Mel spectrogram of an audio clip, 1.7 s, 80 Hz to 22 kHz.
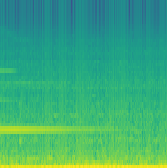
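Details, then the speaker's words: BMW E39 after the fix for a no-start and rough running with code P0335: it starts right up and holds a deep, steady, even idle with no misses or ticking. "go and start it start right up no problems at all"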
